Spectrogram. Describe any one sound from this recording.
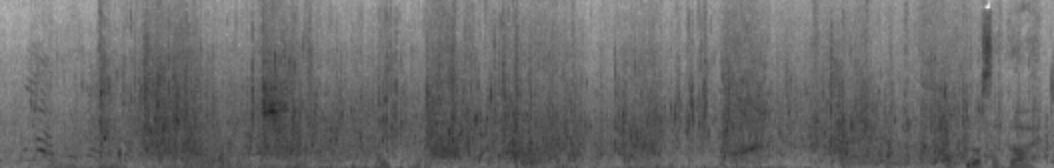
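Water splashes and sloshes as a swimmer moves.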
